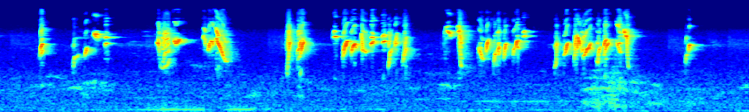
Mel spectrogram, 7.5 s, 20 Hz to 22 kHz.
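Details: Young goldfinch, three months old in 2015, singing scattered bursts of sharp, high chirps and tinkling twitters that become denser and more continuous toward the middle, with brief silences between phrases.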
